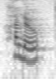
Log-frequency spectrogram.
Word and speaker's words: hello: On a donc hello, hello, en pensant à bien prononcer le H, c'est pas hello, hello.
